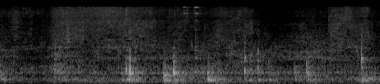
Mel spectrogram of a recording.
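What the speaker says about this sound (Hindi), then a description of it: "बस अब हम इसको गोश्त को भूनेंगे" Mutton pieces sear and fry in a pot for nihari, making a steady sizzle over which a spoon scrapes and clicks in an irregular stirring rhythm.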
